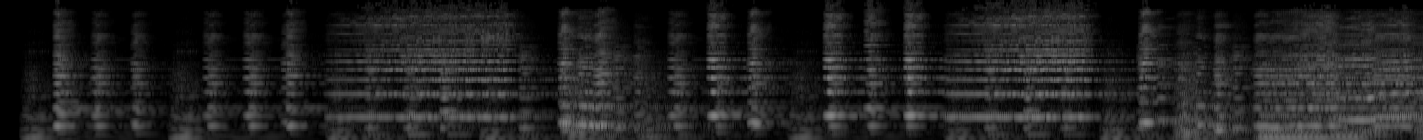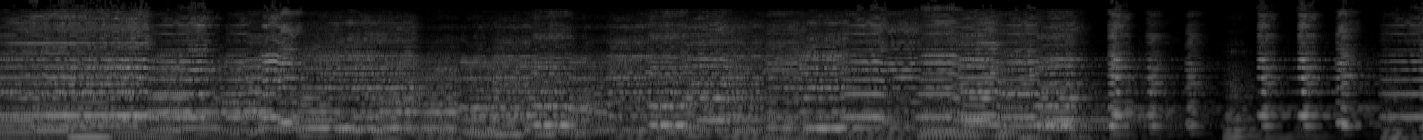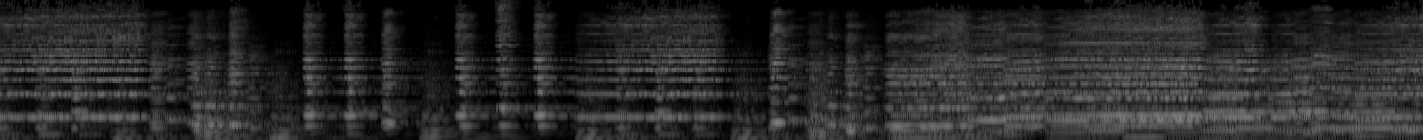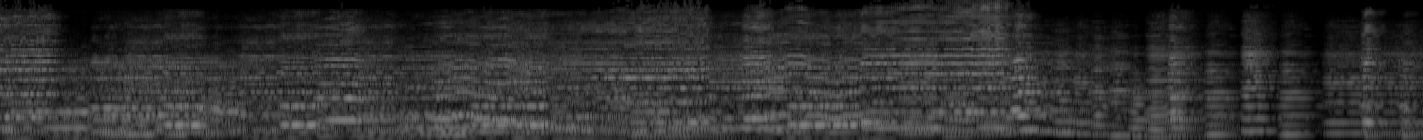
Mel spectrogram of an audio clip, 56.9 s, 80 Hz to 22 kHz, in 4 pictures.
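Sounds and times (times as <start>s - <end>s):
string quartet playing: 0.2s - 56.9s.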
